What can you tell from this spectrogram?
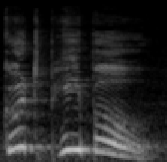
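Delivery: slow, loud, high call to the village; a soldier summons the peasants with a slow, loud call. A narrator's reading. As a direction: hail the crowd loudly and slowly. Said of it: "called out".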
